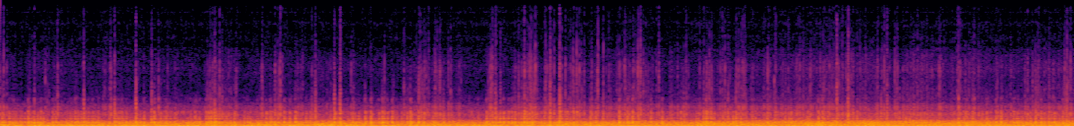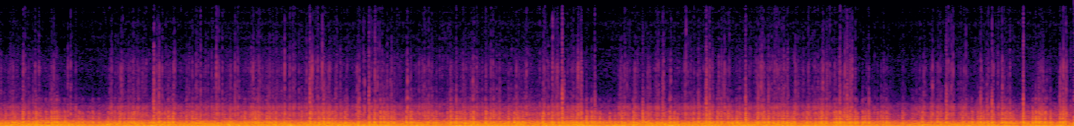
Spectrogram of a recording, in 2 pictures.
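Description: Motor vehicle driving along a road: a steady, loud low rumble of engine and tyres, with light clicks and rattles throughout.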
